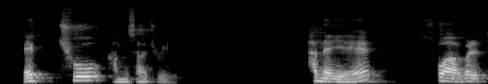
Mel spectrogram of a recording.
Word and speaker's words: 맥추: 하지만 이제 맥추 감사절 그래서 발음을 참 잘해야 됩니다. 맥추 감사 주일입니다. 맥주 감사 주일이 아니고 예 오해를 하시는 분이 있어요. 예. 아, 맥주 감사 주일이니까 맥주를 주시나? 예. 아닙니다. 예. 맥추 감사주일.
